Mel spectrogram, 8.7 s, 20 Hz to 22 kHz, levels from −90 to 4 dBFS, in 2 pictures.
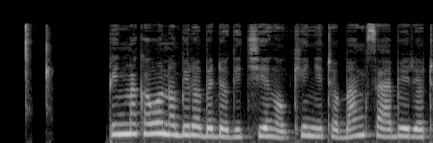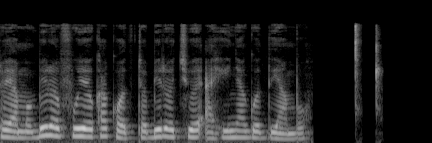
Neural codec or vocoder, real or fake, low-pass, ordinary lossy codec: none; real; 10.8 kHz; MP3, 64 kbps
